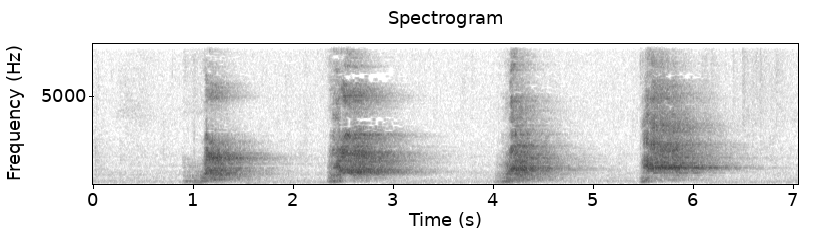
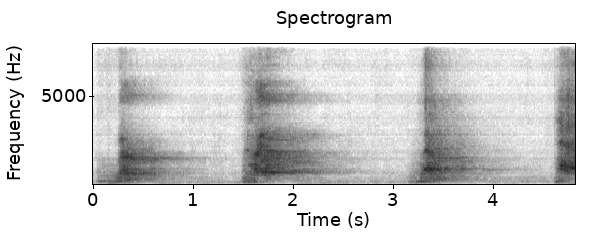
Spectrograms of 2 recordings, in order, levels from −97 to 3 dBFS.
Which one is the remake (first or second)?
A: second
